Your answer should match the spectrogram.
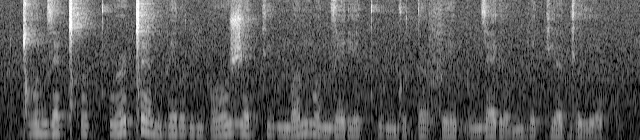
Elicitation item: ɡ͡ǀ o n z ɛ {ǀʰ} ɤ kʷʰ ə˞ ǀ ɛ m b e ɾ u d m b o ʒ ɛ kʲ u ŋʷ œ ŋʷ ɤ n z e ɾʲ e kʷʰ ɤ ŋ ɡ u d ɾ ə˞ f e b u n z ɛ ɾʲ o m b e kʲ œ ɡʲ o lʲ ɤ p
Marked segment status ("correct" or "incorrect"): correct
